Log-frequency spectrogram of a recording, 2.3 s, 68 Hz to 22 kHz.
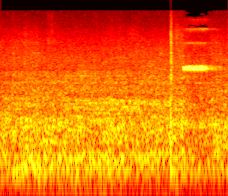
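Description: A soft-tip dart hits the electronic dartboard with a sharp click near the end, followed at once by the board's short, high electronic beep registering a single 20, over steady hall noise.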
